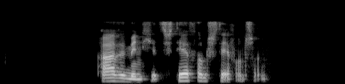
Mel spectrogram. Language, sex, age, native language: Icelandic, male, 30-39, Icelandic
